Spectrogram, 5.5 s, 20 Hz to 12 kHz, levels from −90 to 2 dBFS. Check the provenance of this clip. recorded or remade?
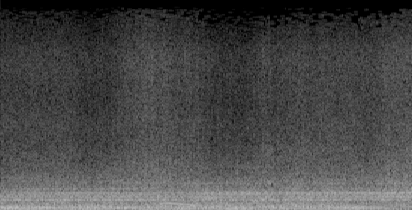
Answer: recorded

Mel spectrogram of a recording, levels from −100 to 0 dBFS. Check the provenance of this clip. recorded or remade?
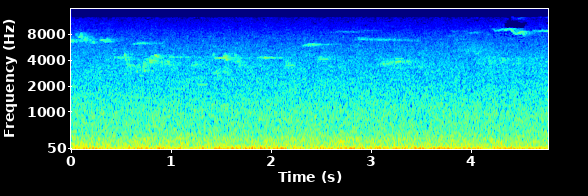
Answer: recorded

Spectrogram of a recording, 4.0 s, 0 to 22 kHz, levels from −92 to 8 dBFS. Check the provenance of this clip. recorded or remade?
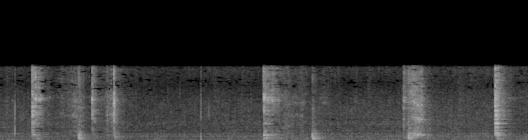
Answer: recorded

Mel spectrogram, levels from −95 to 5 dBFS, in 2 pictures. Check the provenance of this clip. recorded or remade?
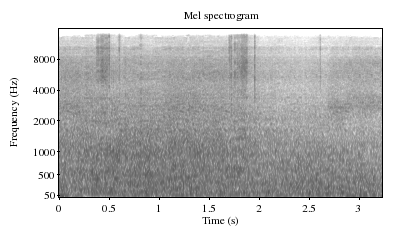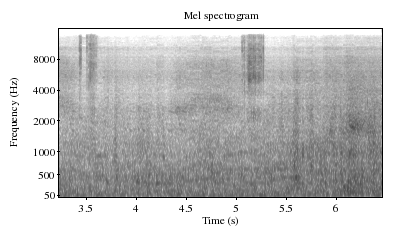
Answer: remade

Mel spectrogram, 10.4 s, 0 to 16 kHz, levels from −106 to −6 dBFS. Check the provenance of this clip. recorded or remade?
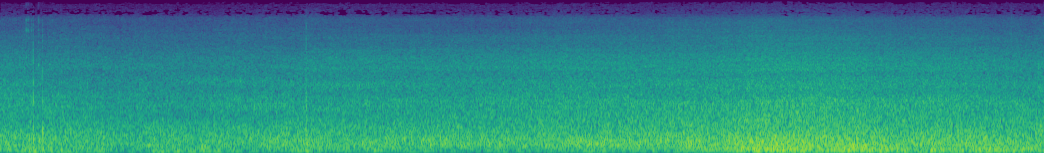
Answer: recorded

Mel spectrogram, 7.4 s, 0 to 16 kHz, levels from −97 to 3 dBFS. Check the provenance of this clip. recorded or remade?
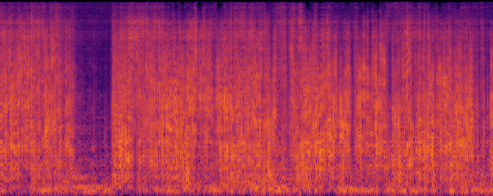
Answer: remade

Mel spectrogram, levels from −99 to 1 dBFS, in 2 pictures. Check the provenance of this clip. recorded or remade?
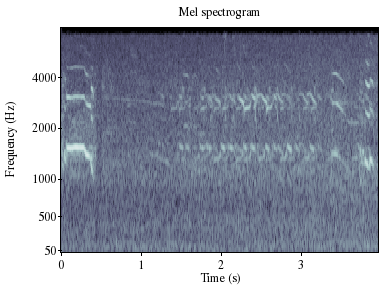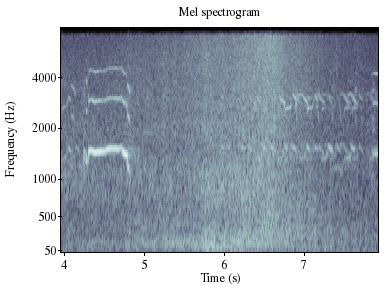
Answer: recorded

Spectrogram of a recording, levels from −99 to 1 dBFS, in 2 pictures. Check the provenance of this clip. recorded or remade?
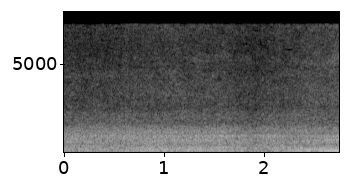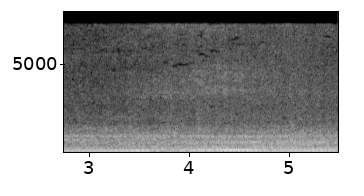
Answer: recorded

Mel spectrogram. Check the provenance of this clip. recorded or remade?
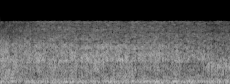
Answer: remade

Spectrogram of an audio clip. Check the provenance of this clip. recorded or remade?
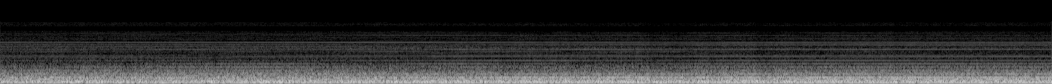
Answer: recorded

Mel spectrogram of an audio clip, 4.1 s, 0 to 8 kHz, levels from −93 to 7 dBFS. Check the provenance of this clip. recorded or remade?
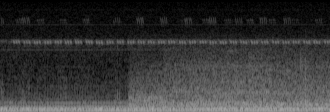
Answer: recorded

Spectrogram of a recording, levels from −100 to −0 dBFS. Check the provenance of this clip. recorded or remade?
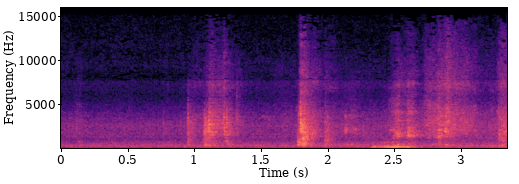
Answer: recorded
